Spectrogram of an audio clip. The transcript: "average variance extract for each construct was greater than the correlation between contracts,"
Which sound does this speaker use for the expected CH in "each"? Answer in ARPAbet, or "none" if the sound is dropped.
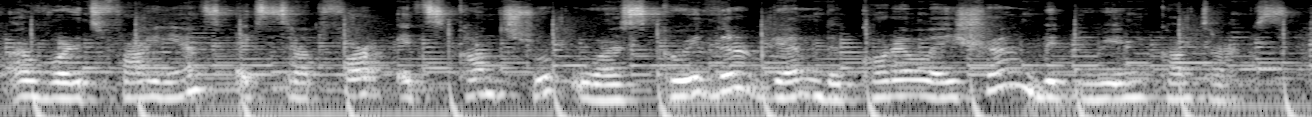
S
